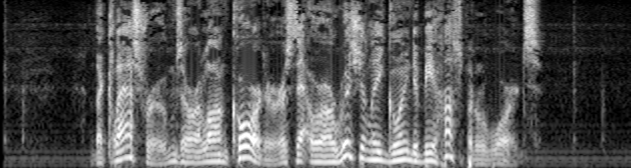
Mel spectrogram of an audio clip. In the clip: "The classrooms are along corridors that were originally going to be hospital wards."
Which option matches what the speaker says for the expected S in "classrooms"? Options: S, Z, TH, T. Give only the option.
S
